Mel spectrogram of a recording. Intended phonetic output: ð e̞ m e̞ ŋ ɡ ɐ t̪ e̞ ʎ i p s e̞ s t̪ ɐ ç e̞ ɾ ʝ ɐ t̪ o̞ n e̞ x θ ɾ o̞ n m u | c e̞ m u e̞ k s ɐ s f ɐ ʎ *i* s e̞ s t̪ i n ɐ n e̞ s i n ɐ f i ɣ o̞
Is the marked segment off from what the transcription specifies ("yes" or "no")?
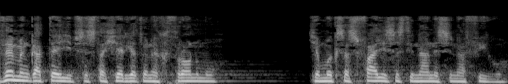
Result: no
